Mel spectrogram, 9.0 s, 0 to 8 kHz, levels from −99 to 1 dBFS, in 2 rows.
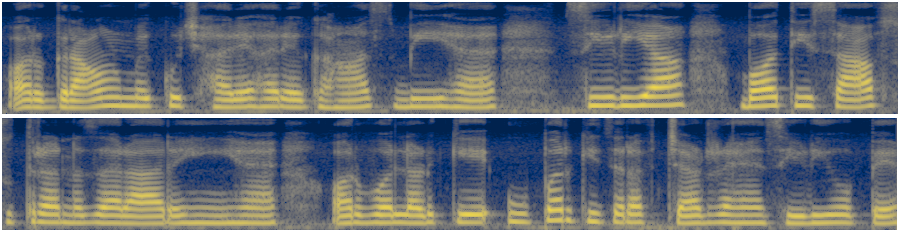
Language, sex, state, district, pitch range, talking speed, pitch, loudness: Hindi, female, Chhattisgarh, Korba, 200-225 Hz, 185 wpm, 210 Hz, -17 LUFS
